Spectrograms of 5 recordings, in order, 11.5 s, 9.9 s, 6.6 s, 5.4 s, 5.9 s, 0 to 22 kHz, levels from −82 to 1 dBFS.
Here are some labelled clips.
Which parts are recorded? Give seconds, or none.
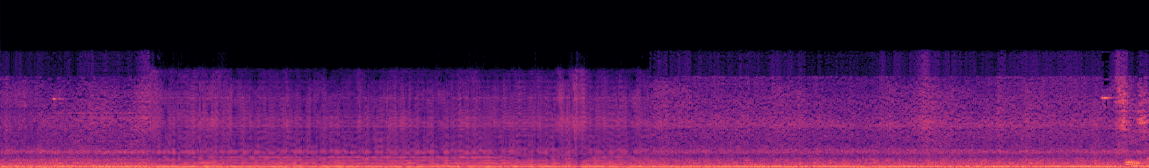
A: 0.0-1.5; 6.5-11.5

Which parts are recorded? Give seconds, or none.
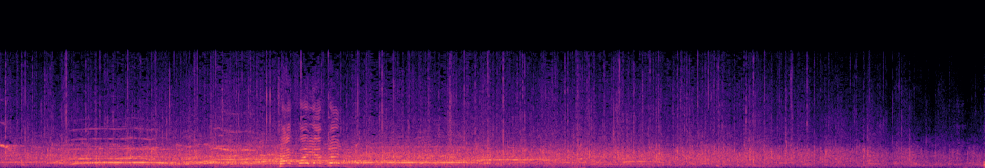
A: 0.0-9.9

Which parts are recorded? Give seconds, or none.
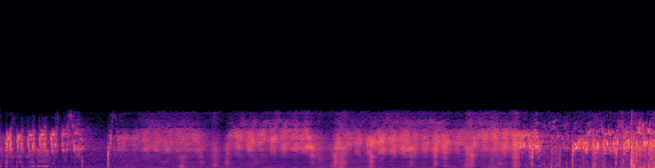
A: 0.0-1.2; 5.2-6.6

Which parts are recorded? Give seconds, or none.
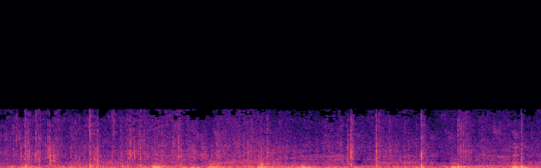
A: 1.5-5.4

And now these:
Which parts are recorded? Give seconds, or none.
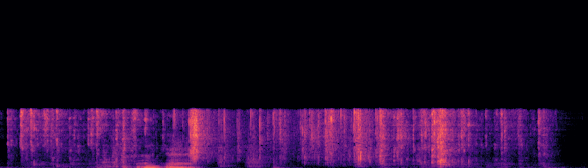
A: 1.7-3.8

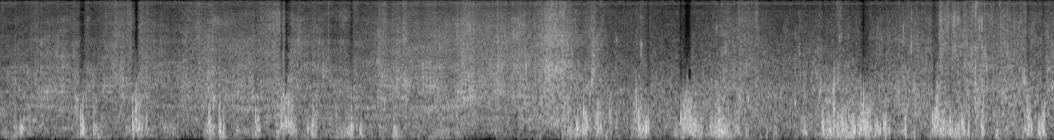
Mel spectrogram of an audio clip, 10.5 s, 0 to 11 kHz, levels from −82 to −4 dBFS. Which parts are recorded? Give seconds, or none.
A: 5.2-10.5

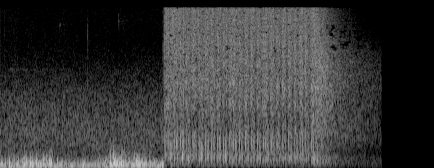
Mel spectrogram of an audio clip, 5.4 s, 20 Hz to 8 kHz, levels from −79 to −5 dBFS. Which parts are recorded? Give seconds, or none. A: 0.0-5.4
